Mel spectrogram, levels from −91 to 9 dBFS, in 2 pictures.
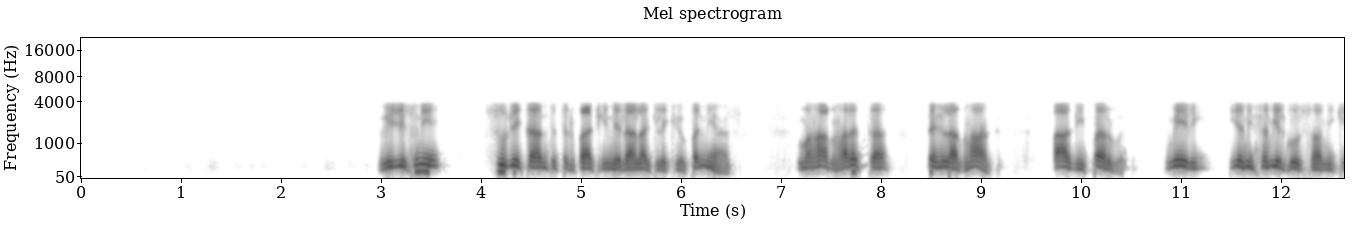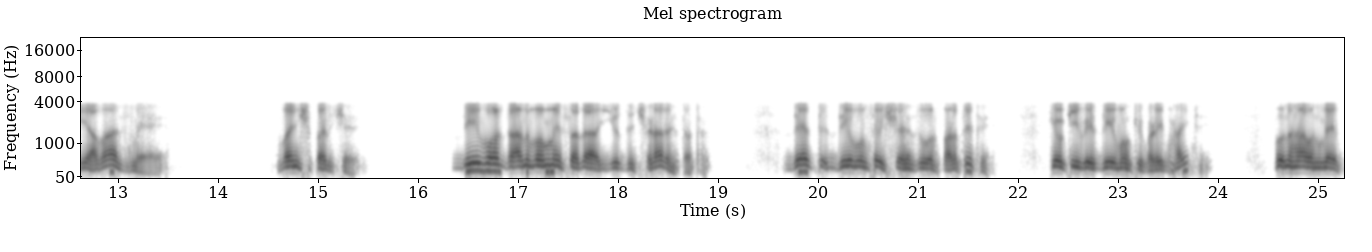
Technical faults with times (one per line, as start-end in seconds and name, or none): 0.00-25.26 Codec 2 vocoder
